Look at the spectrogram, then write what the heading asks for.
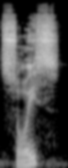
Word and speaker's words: Seuss: folks who don't know he actually pronounced it soyuz i'm not joking yeah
